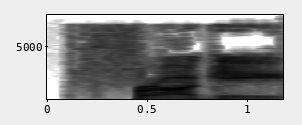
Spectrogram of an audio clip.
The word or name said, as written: froggy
